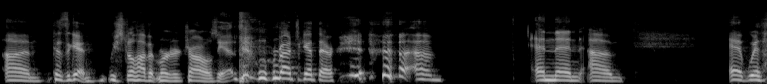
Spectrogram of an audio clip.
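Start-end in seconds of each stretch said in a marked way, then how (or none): 3.4-4.1 high laugh. Real, not acted. Laughs at own joke.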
